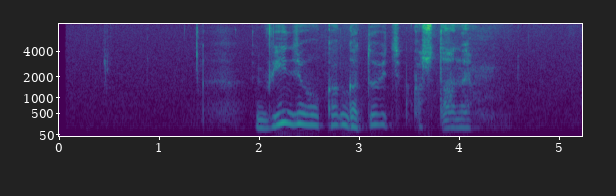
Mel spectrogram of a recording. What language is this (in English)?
Russian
